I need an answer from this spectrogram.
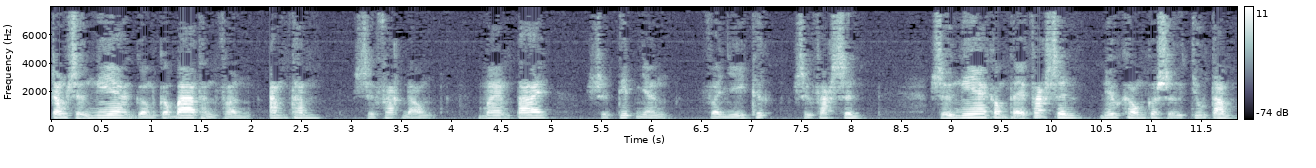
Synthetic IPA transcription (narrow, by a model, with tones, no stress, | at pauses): t͡ɕɔ˧wŋ͡msɨ̰˧˨ŋɛ˧ɣo˨˩mkɔ˨˦ɓaː˧t̪ʰa˨˩jŋ̟fə˨˩nʔa˧mt̪ʰə˧m | sɨ̰˧˨faː˦˥t̚ɗo̰˧˨wŋ͡m | maː˨˩ŋt̪aː˧j | sɨ̰˧˨t̪i˦˥əp̚ɲə̰˧˨n | vaː˨˩ɲḭ˧˥t̪ʰɨ˦˥k̚ | sɨ̰˧˨faː˦˥t̚sï˧ŋ̟ | sɨ̰˧˨ŋɛ˧xə˧wŋ͡mt̪ʰe˧˩faː˦˥t̚sï˧ŋ̟ne˨˦wxə˧wŋ͡mkɔ˨˦sɨ̰˧˨t͡ɕu˨˦t̪ə˧m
